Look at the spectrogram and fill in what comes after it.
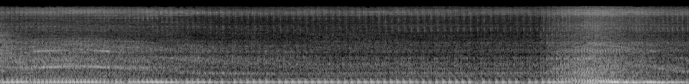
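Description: Mash Seventy Five 125's single-cylinder engine idling, then revved once near the end, its pitch rising and falling back. The throttle blip raises the stator's AC output during a voltage test.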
